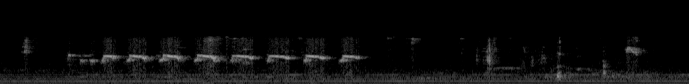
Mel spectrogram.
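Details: Chinese hwamei in a hanging breeding cage whistles a clear note repeated about eight times in quick even succession, followed by scattered softer notes, with a background hum.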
